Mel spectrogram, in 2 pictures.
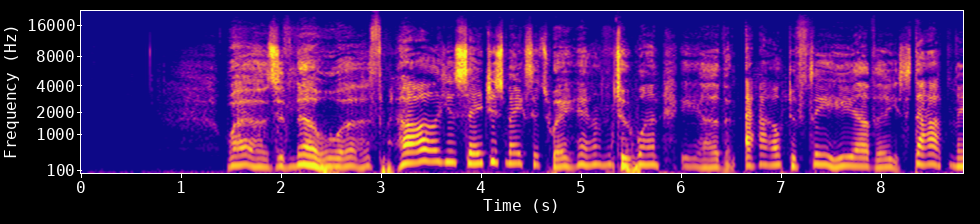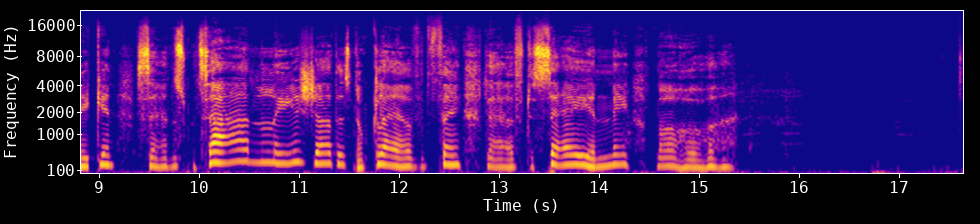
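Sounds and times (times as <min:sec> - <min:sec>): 
voice: 0:01.5 - 0:15.5.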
